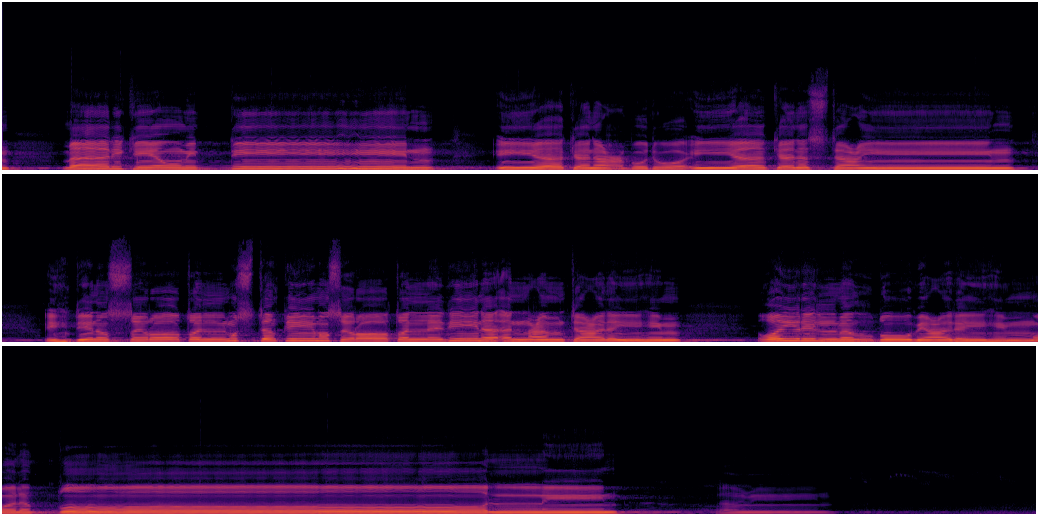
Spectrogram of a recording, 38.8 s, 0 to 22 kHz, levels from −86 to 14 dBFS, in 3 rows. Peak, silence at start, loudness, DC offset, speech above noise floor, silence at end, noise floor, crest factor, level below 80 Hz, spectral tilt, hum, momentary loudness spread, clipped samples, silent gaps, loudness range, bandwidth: -16 dBFS; 0 s; -29 LUFS; under 0.1%; 40 dB; 2.6 s; -68 dBFS; 14 dB; -78 dBFS; -6.5 dB/octave; none; 8 LU; under 0.1%; none; 4 LU; 11 kHz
